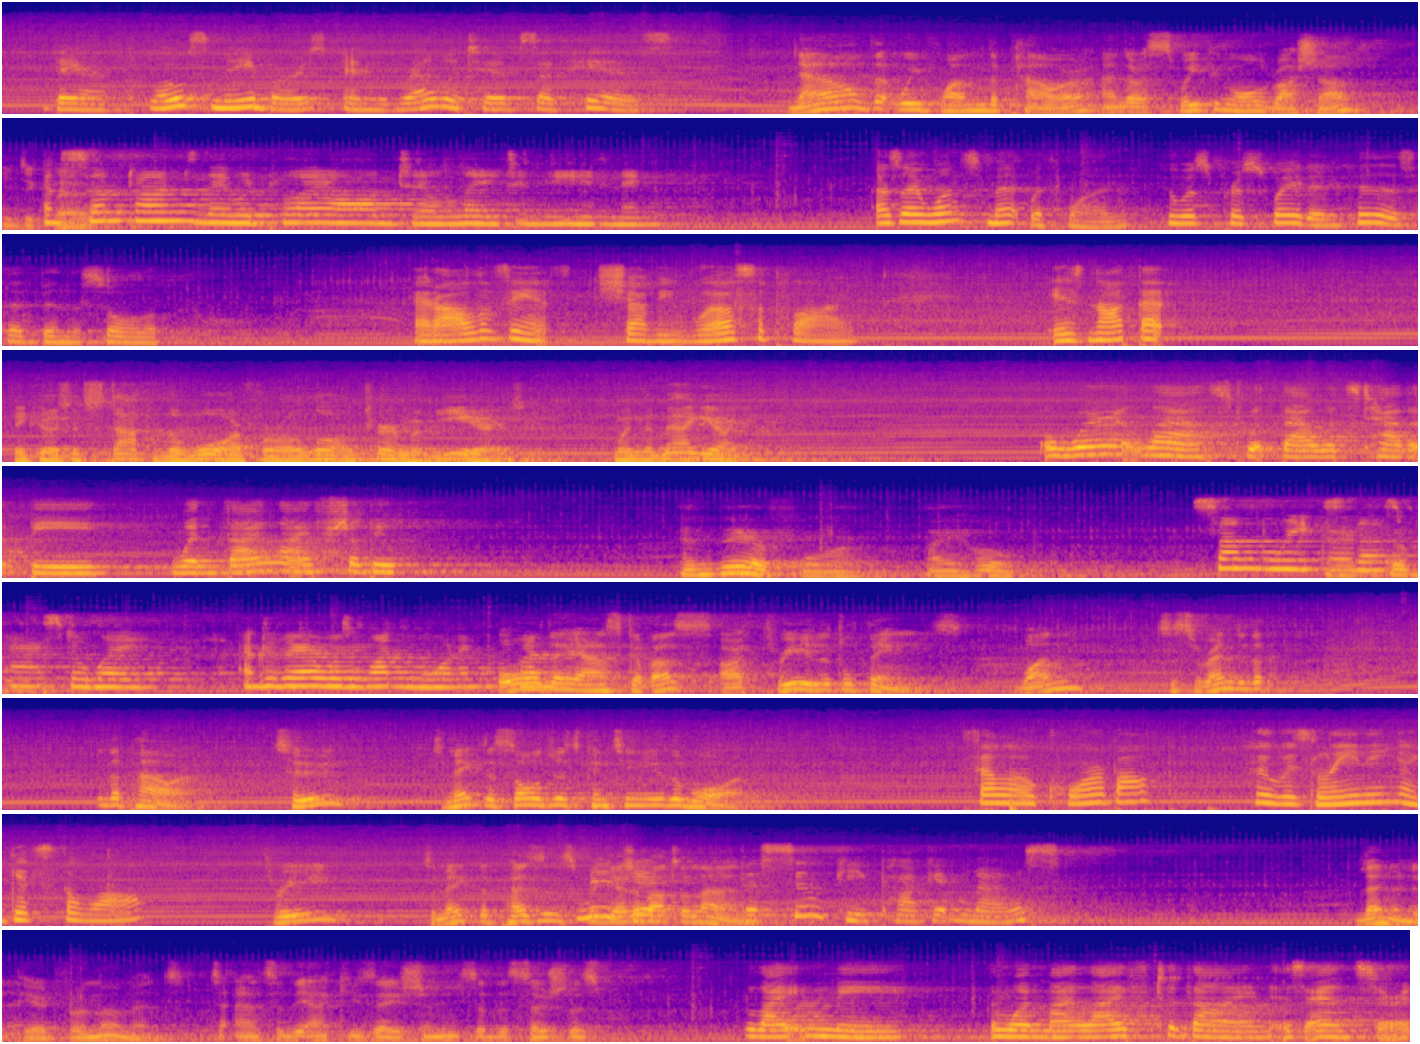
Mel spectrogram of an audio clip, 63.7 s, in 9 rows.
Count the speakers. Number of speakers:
8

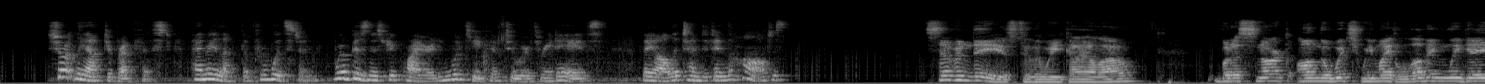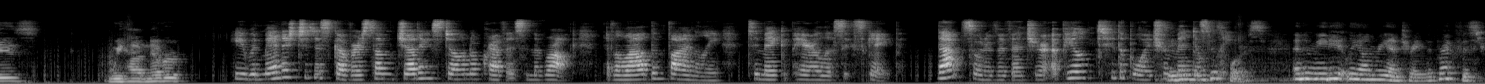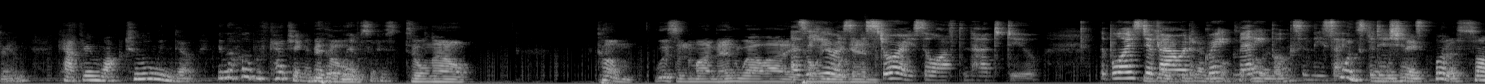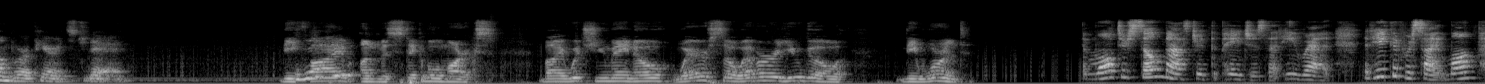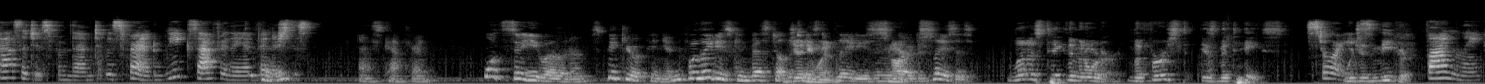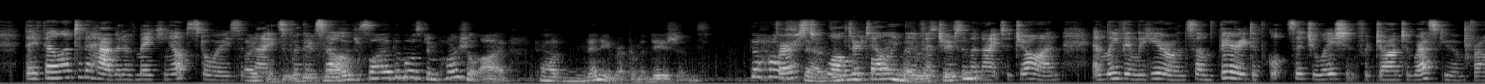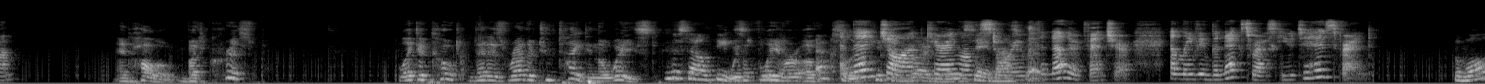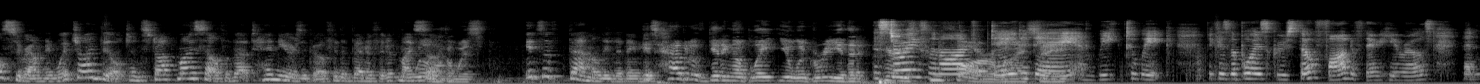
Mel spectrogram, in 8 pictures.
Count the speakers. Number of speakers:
3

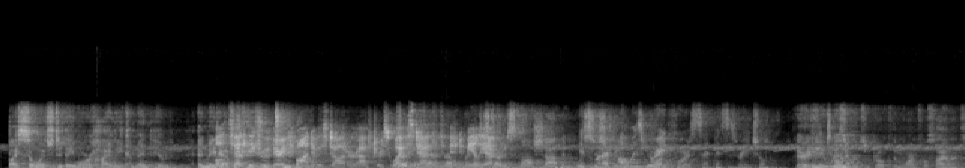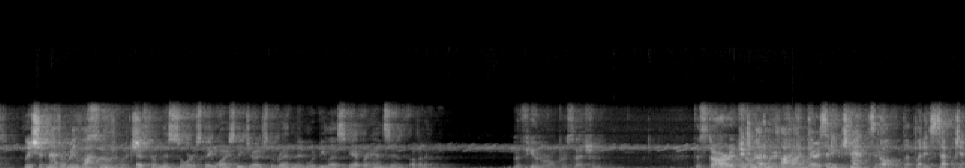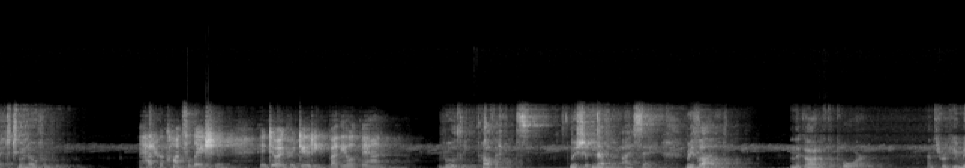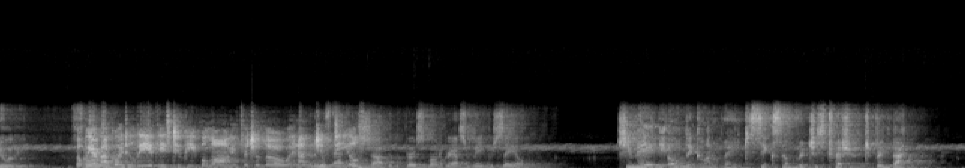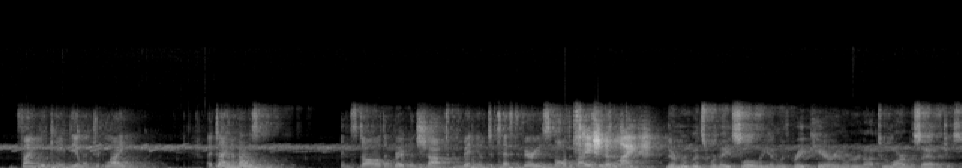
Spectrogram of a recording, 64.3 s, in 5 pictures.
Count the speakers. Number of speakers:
7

